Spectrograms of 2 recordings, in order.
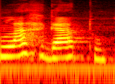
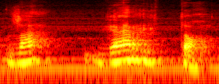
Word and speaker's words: lagarto: Essa mudança desse R, né, de uma sílaba para outra, ela de verdade assim, ela piora a pronúncia.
